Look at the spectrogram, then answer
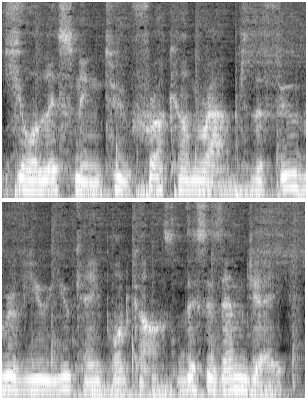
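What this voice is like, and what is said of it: Silly put-on voice. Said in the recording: “this stupid voice”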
